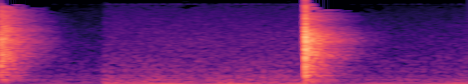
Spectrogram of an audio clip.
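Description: Two sharp hand claps, about a second and a half apart.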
